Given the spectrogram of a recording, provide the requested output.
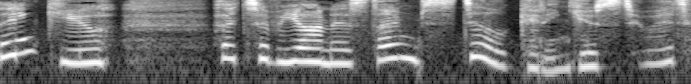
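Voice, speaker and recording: In a put-on character voice, a female-sounding speaker uses an extremely high, squeaky pitch and a warm tone at a moderate pace. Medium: video game. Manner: warm, friendly, slightly bashful.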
